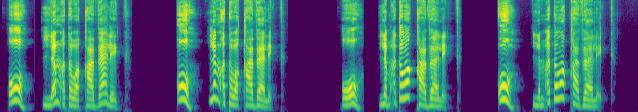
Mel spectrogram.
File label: Allien Wow; Gaming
